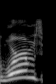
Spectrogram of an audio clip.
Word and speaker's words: Worms: And it looks like worms, but it was actually pronounced Worms, which was a city, all right?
